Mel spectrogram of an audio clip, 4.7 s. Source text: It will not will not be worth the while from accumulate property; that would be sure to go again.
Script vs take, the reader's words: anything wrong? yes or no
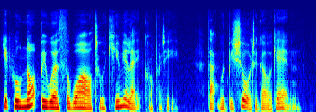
yes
